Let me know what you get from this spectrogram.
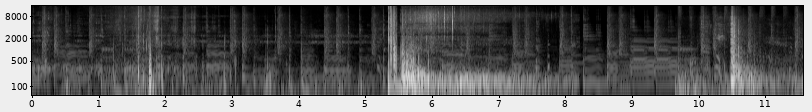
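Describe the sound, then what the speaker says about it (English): Large firecracker explosion used to launch a GoPro camera rocket: clatter and knocks lead into a loud blast around the middle that decays into rumbling, then another sharp bang near the end, recorded close. "You can see the fireball milliseconds after the explosion and some pieces of my rocket flying away"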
